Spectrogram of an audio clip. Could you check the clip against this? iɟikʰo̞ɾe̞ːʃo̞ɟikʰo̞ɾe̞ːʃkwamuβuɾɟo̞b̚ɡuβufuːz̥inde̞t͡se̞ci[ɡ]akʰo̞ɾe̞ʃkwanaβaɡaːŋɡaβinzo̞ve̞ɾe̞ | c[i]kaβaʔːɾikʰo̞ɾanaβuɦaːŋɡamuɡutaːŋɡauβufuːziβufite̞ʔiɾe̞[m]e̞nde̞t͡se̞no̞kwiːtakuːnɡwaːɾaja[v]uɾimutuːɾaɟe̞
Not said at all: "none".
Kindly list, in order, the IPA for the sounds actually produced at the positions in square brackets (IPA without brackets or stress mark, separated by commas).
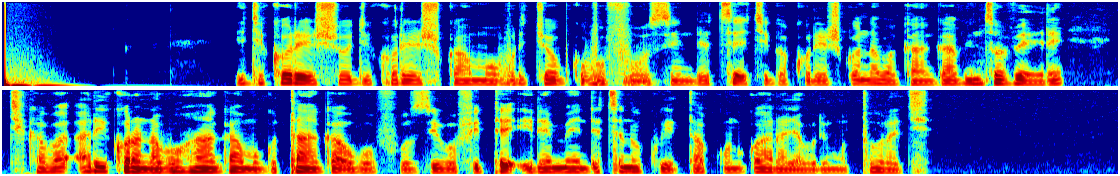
ɡ, i, m, β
